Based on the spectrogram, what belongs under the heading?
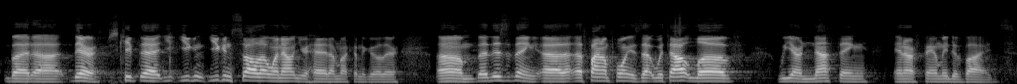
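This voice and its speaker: Rambling preacher with a bright voice in a reverberant hall. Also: male voice, fairly quick, clean tone. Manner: rambling, self-interrupting, with frequent fillers and restarts; bursts into loud, high emphatic paraphrase. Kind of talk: casual sermon. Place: church.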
